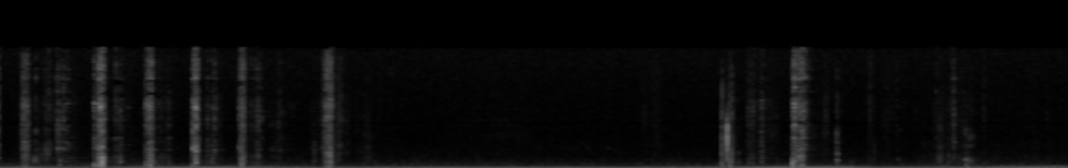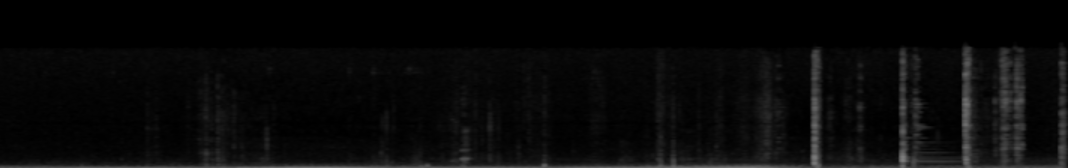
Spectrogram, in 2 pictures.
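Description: A small trowel scrapes and digs into dry soil.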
